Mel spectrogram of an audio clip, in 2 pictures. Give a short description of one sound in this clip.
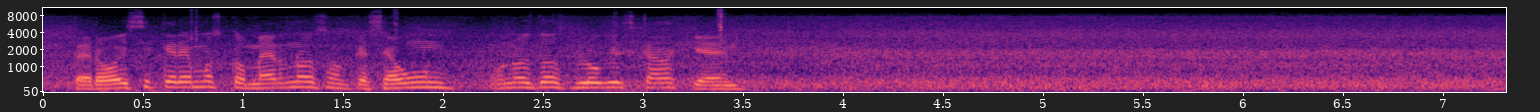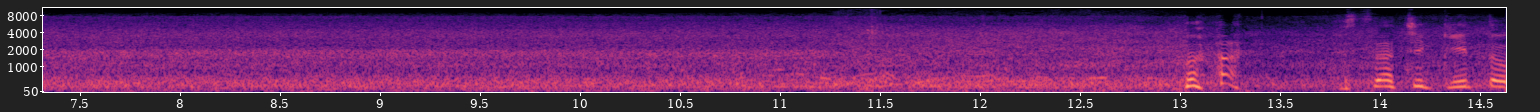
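Water rushes steadily nearby, outdoors.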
